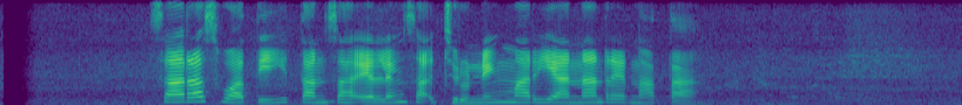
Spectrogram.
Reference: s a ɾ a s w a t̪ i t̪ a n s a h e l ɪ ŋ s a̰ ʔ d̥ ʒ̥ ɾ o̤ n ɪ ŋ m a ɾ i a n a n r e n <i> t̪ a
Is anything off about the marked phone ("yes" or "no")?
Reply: yes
